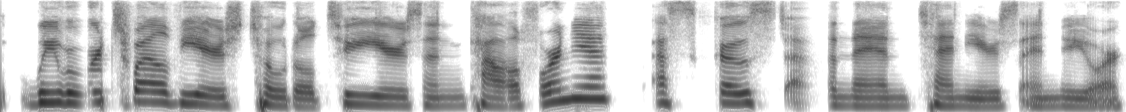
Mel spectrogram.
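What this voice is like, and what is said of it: Non-New York accent. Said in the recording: “As you will hear from ... accent, she is not a native New Yorker.”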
